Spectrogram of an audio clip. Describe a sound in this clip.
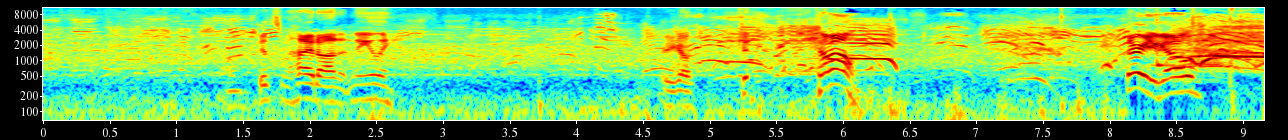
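A crowd of adults shouts and cheers from the sidelines outdoors.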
